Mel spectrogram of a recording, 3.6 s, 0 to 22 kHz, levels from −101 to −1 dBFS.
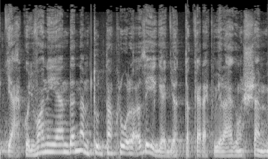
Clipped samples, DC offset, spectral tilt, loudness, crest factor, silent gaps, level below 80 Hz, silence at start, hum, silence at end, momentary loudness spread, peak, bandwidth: under 0.1%; under 0.1%; -5 dB/octave; -16 LUFS; 16 dB; none; -50 dBFS; 0 s; none; 0 s; 3 LU; 0 dBFS; over 20 kHz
